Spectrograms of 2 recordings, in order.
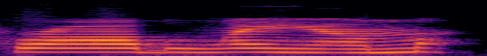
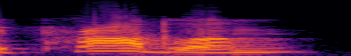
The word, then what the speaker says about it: problem: a closed syllable here but because we don't say problem or problem we say problem we're that sound then I'm gonna put my my squiggle above my E okay so this is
